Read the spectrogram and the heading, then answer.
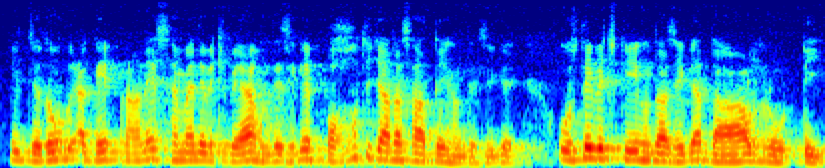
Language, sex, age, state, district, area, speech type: Punjabi, male, 30-45, Punjab, Fatehgarh Sahib, rural, spontaneous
